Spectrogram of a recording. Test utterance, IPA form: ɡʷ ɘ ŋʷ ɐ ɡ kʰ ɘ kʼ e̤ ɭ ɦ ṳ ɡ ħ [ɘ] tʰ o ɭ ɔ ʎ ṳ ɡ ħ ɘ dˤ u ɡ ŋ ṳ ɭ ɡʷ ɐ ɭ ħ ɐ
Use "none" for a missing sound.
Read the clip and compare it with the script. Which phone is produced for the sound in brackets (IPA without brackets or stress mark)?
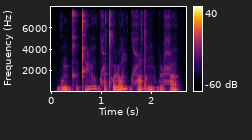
ɘ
